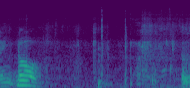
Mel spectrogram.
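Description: Water splashes softly in a basin.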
